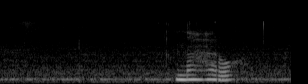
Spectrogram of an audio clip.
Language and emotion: Russian, neutral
